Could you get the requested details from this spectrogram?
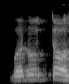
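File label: "berutus", Malay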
